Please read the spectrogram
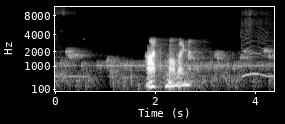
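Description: A woman speaks a couple of words about two seconds in, between pauses, over faint sustained background music.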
